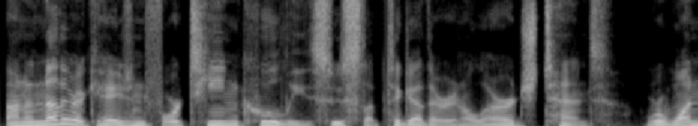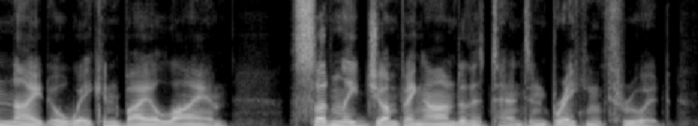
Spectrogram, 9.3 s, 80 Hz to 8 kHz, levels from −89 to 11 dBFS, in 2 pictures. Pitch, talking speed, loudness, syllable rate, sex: 140 Hz, 185 wpm, -18 LUFS, 5.6 syllables/s, male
